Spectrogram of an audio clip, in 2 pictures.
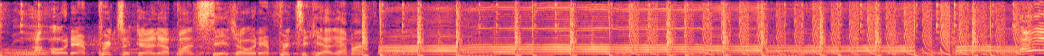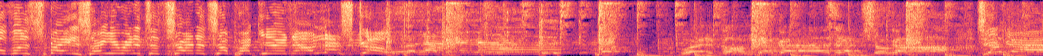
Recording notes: Live audio from me in the clubs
